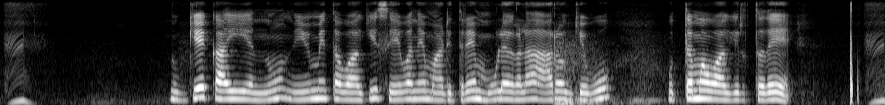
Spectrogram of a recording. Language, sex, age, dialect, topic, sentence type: Kannada, female, 41-45, Mysore Kannada, agriculture, statement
